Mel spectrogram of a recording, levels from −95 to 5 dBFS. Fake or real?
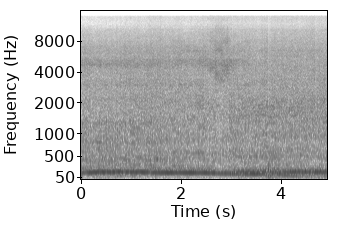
fake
